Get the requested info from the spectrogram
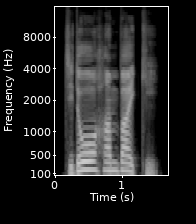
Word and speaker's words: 自動販売機: 自動販売機 Great, on to the grammar section.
